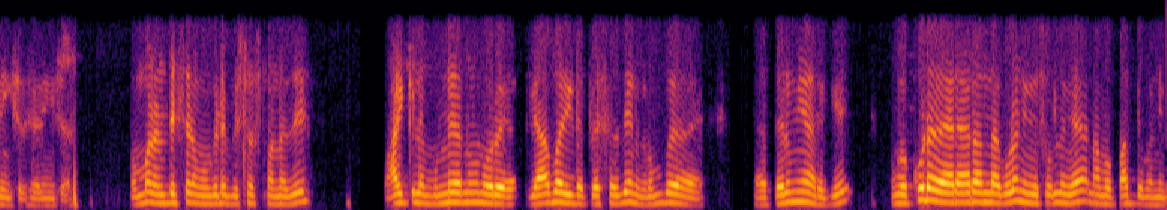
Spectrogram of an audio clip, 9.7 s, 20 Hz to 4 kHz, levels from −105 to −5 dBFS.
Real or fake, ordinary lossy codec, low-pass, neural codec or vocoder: real; none; 3.6 kHz; none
